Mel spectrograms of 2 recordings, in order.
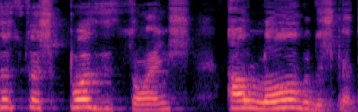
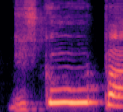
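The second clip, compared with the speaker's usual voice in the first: "Desculpa" blurted out much higher and louder; mock loud retort; 12 semitones higher, 10 dB louder, slower than usual. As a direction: throw "Desculpa" back at him defiantly. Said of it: "Aí a Nádia virou e falou assim". ("Desculpa" gritado em tom de brincadeira)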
